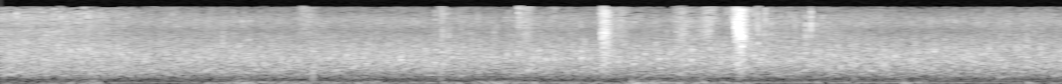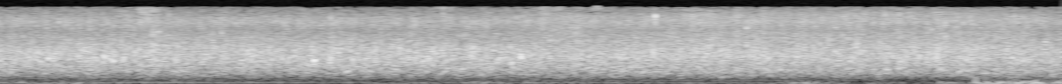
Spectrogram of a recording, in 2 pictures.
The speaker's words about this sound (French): Là, je peux enregistrer le bruit de l'eau.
